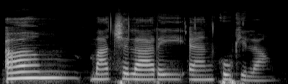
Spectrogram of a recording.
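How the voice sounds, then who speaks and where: A woman's voice: a little high, slow pace, no room sound. A woman with a Filipino accent playing a sassy, reluctant young single woman in a radio drama. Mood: casual, teasing.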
